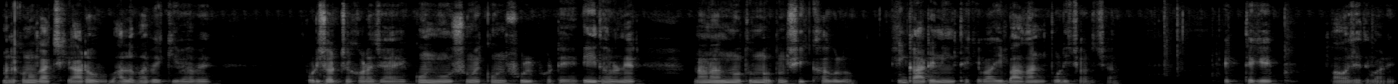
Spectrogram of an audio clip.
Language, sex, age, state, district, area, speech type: Bengali, male, 18-30, West Bengal, Kolkata, urban, spontaneous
